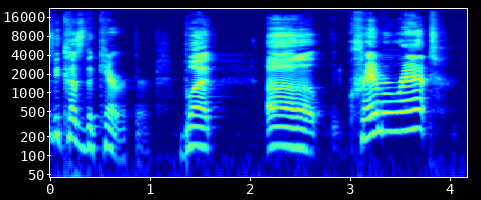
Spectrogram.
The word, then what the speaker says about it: Cramorant: the character but uh kramer rant i think is how you say their name is c tier for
